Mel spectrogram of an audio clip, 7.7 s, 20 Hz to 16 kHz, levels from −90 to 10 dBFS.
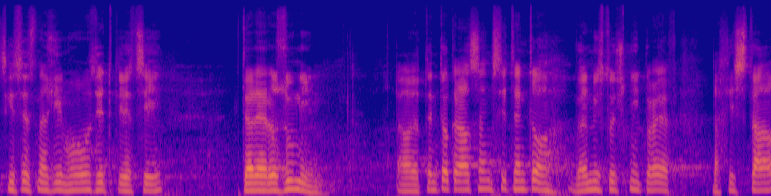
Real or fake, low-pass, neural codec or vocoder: fake; 14.4 kHz; codec, 44.1 kHz, 2.6 kbps, SNAC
